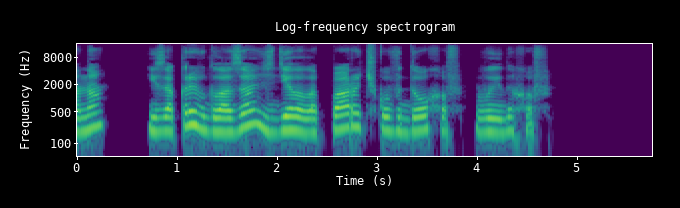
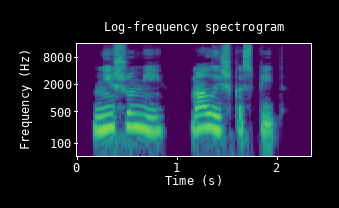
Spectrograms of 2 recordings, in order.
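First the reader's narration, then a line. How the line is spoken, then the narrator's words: Soft whisper, young woman. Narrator (Russian): тихо прошептала девушка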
